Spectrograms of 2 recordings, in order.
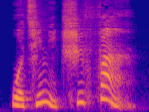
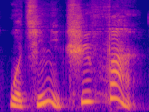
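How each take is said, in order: First: The word 饭 carries the stress. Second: The word 饭 carries the stress.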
